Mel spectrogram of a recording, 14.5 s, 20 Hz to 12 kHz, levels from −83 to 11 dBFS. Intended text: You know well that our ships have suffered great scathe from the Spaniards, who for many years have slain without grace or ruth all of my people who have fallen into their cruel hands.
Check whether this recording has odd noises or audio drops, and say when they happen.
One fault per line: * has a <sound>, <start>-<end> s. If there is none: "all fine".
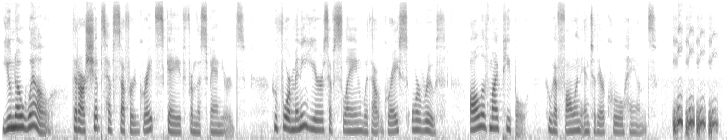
* has a laugh, 13.5-14.4 s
